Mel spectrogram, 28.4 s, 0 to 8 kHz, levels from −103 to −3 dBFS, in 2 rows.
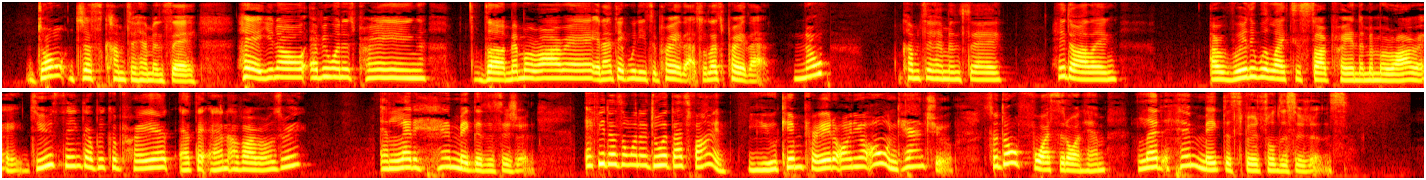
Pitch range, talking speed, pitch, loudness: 200-265 Hz, 200 wpm, 225 Hz, -20 LUFS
